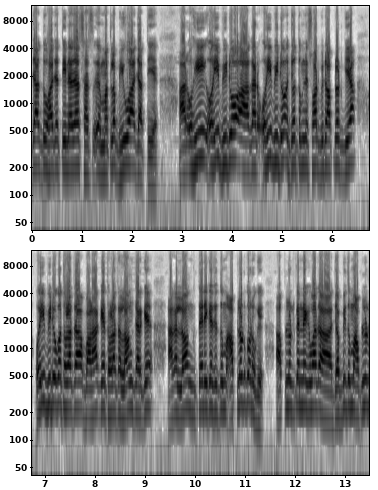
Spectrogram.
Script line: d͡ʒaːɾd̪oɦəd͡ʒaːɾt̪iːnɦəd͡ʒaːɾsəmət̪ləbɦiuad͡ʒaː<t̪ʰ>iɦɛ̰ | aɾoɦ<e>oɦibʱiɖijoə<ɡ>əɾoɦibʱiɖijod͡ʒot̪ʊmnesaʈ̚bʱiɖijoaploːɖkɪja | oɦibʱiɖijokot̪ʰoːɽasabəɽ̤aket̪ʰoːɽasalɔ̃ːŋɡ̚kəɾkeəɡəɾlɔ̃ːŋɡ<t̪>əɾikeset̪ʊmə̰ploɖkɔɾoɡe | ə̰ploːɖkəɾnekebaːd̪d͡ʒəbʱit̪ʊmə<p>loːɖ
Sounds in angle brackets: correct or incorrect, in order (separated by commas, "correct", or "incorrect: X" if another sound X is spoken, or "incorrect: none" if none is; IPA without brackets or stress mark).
incorrect: t̪, incorrect: i, correct, correct, correct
